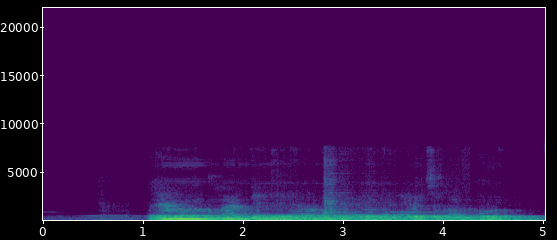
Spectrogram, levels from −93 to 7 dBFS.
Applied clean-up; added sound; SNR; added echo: neural separator model SepFormer DNS4.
